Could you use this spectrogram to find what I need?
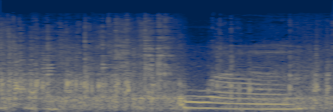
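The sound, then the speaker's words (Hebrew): A pot with a lid being handled: metallic clattering and scraping, then a clear ringing clink that hangs for about a second before fading. “יש כאן סיר עם מכסה.”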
